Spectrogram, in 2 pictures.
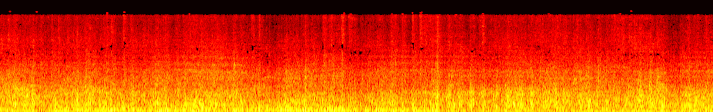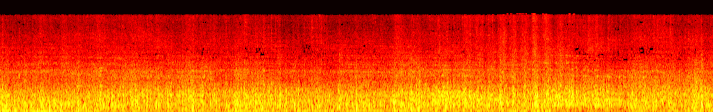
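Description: Freight train of tank cars, boxcars and covered hoppers rolling past close by: a loud, steady rumble of steel wheels on rail with a running clatter of wheels over the track.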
